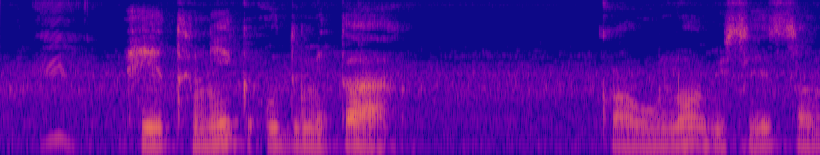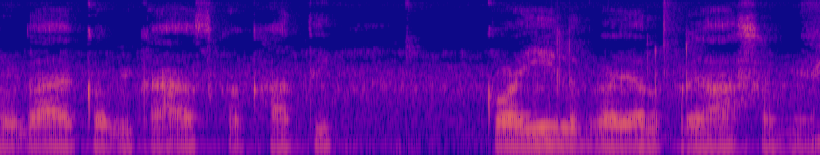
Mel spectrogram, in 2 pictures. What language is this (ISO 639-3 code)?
bho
